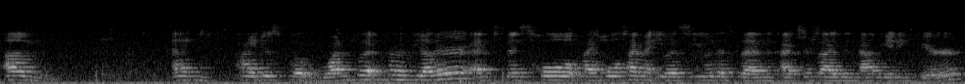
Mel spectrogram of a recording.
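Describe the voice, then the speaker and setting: A woman's voice: fairly low pitch, fairly even intonation, normal speed, dark tone, slight background noise. A woman panelist telling a personal story in an earnest, reflective way. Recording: echoey hall from far off, dull.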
